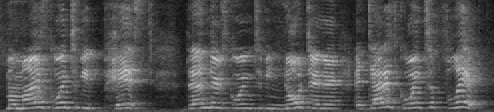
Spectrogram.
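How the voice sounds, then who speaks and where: A woman playing a bitter, sharp-tongued older sister in a staged play reading, sullen and exasperated. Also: high-pitched, fairly even intonation, moderate pace. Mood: angry, panicked. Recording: distant mic, echoey room, faint noise.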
